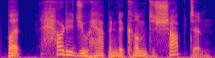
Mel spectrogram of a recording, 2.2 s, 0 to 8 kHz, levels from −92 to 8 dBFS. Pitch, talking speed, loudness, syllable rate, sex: 125 Hz, 250 wpm, -18 LUFS, 6.5 syllables/s, male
